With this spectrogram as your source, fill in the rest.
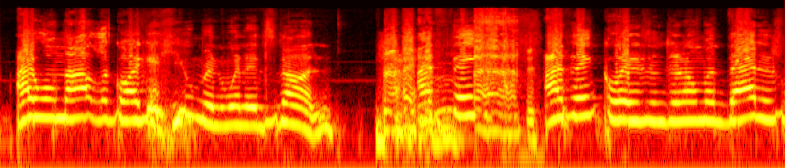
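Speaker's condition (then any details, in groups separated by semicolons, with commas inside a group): Cerebral palsy; speech sounds drunk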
